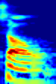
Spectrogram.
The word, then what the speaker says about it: Seoul: lullaboes city exclusives yeah i've been pronouncing this place seoul for probably the past two years it's seoul it's just soul wow so today guys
